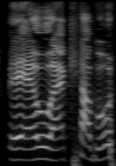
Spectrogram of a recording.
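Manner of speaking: imitated English accent. Describing people doing english accents: imitating an english accent. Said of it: "English accents".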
